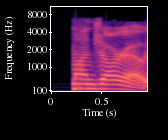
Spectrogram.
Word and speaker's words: Mounjaro: And stop me if I'm mispronouncing these, but Mounjaro and Zepbound, is that correct? – Mounjaro and Zepbound.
